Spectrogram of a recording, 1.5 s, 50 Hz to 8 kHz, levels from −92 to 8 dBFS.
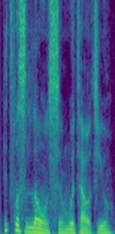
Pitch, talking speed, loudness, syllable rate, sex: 120 Hz, 195 wpm, -15 LUFS, 6.2 syllables/s, male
